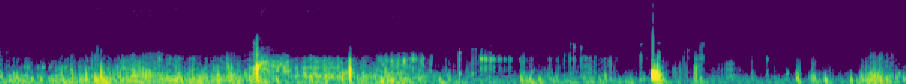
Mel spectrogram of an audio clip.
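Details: Full, gassy belly after a big meal eaten with a drink: low bubbly gurgling rumbles with a few sharper pops, active bowel sounds (borborygmi).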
